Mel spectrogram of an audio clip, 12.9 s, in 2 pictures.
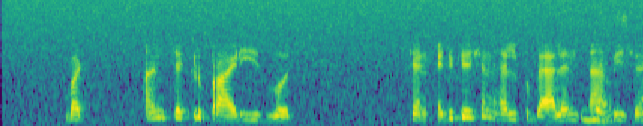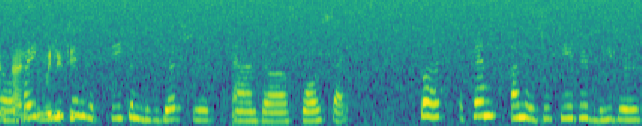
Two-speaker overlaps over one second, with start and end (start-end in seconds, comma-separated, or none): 5.8-7.3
